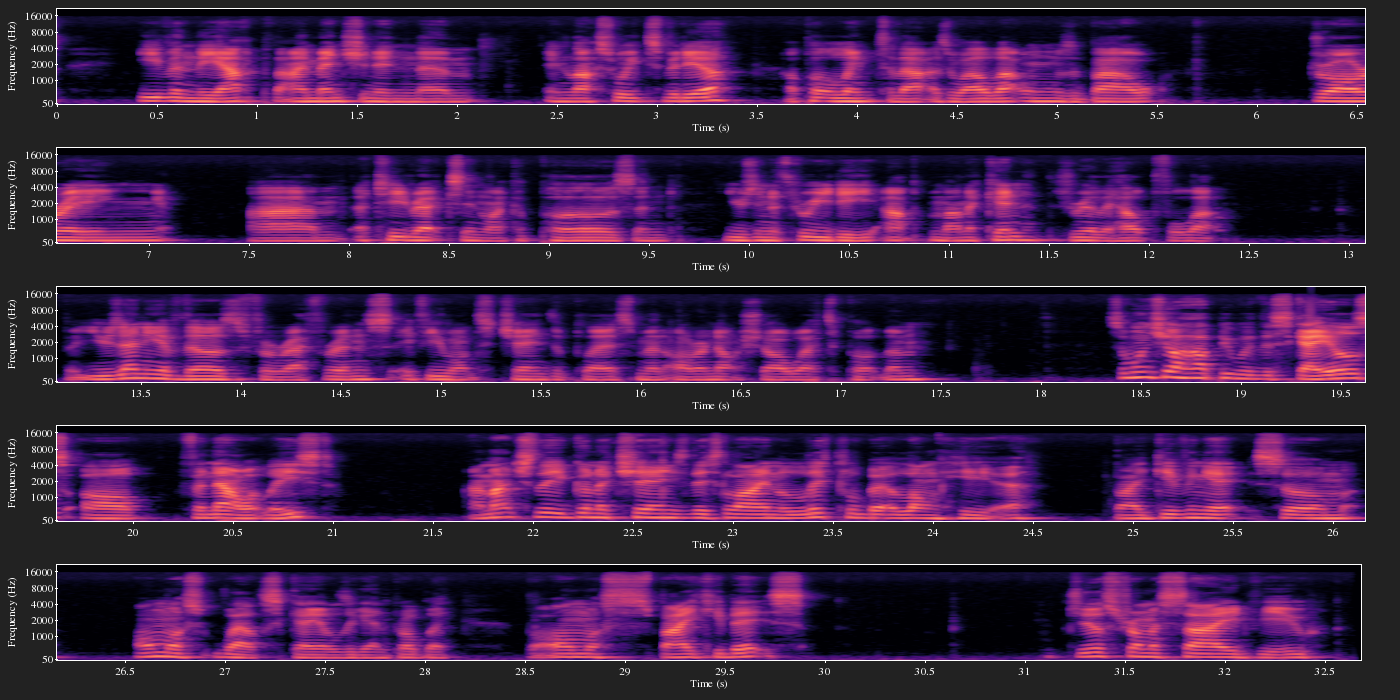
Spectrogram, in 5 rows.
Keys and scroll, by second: 25.4 ctrl+z.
